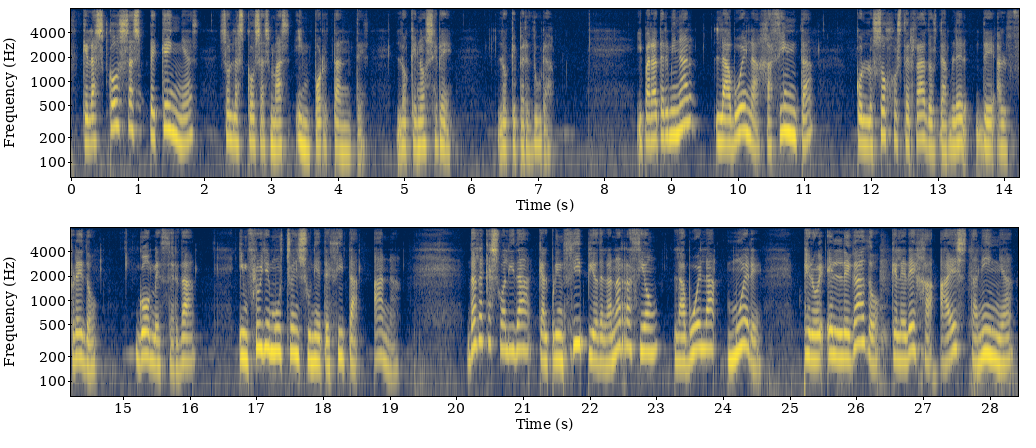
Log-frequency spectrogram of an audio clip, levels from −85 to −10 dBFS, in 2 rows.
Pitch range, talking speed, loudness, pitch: 155-215 Hz, 120 wpm, -20 LUFS, 175 Hz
